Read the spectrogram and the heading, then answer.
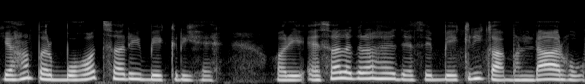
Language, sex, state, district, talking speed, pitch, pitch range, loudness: Hindi, female, Himachal Pradesh, Shimla, 175 wpm, 220 Hz, 210-255 Hz, -13 LUFS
